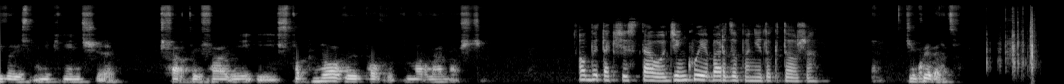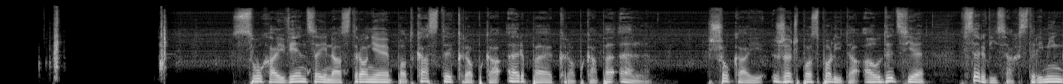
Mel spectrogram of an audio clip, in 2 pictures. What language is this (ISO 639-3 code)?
pol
